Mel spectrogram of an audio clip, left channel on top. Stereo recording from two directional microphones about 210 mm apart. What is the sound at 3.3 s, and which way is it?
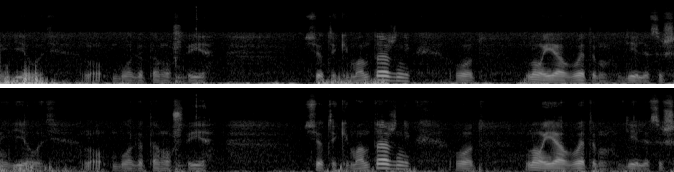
Speech, 10° right (ahead or behind).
